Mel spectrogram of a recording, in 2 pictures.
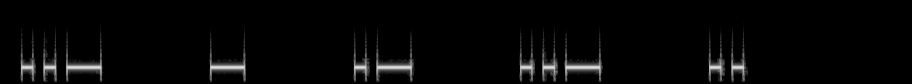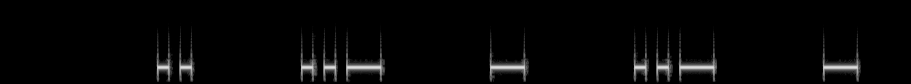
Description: Morse code, heard as a keyed tone, about 11 wpm, spaced as for 6 wpm, 800 Hz. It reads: UTAUI IUTUT
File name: LEZIONI / 2 UHDN / 2 U ws 10wpm 2017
